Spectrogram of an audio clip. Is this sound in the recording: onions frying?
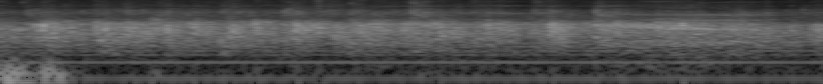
no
